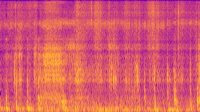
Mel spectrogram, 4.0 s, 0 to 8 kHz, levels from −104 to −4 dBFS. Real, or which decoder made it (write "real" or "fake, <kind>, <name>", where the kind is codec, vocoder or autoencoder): fake, autoencoder, DAC-VAE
